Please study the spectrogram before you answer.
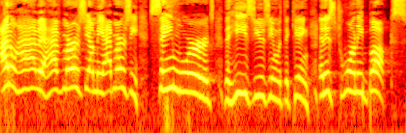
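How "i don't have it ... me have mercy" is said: high, pleading, begging voice. Retelling a story, the speaker acts out a debtor pleading for mercy. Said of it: "the guy's pleading and saying".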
